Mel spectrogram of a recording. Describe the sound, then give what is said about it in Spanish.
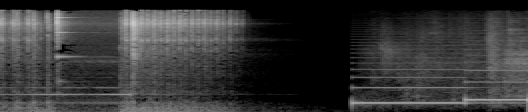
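Mechanical whirring and rattling with a faint tone gives way to silence, then a loud, steady electronic fire station alert tone sounds, stepping up to a higher pitch and holding; the tone signals the urgency of the alert. “Un código de colores y un sonido indican la urgencia de la alerta en los parques de bomberos.”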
